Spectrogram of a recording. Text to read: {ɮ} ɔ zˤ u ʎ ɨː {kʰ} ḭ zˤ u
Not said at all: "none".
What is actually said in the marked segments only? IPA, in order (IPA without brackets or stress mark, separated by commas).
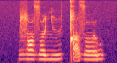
ɮ, ǃ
